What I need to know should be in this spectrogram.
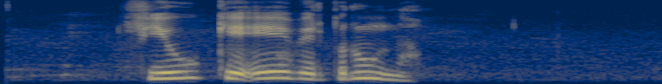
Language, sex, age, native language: Icelandic, female, 40-49, Icelandic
